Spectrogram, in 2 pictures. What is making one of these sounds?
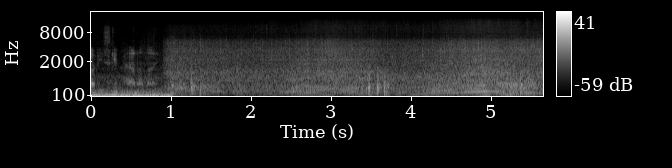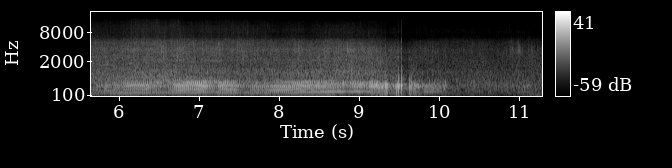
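A car engine revs hard, rising and falling in pitch as the car slides.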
